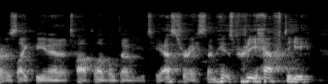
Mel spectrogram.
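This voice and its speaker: Speaking at a fairly quick pace, a man with an American accent has an unremarkable speaking voice, fairly low in pitch with ordinary variation. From US, small oil and gas town. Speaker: endurance coach and former Olympic triathlete. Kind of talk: casual interview chat.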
